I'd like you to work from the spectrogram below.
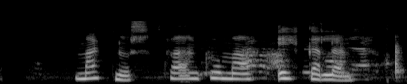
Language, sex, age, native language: Icelandic, female, 10, Icelandic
